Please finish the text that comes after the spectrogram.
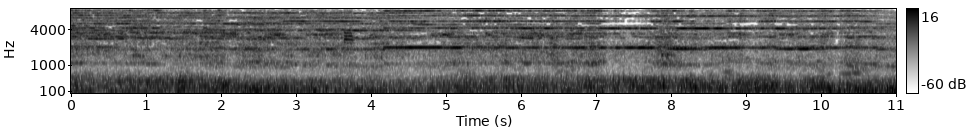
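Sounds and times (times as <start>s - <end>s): high-pitched wheel squeal: 0.0s - 11.0s
steel wheels rumbling on rails: 0.0s - 11.0s.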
